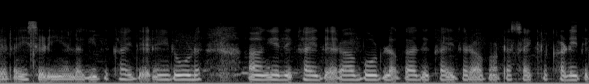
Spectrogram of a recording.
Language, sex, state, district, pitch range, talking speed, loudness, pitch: Hindi, female, Maharashtra, Dhule, 215-230 Hz, 205 wpm, -27 LUFS, 220 Hz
